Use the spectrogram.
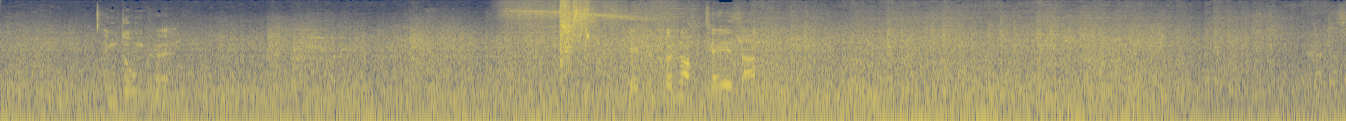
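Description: A train rolls along in the video game Condemned: Criminal Origins, with a steady, dense rumble and rattle running throughout, loud and continuous, while someone talks over it.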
